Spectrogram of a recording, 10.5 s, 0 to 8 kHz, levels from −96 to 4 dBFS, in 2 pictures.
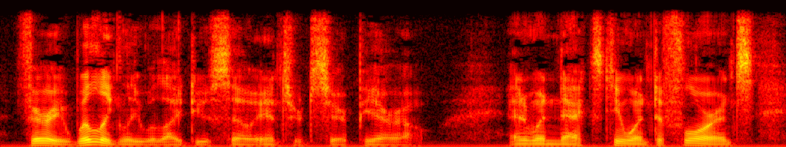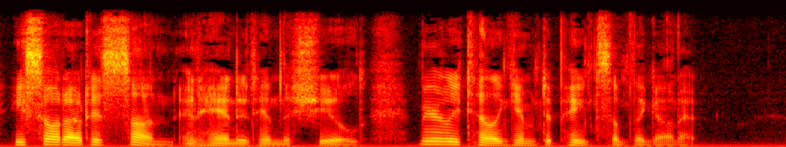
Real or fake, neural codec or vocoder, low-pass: real; none; 7.2 kHz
